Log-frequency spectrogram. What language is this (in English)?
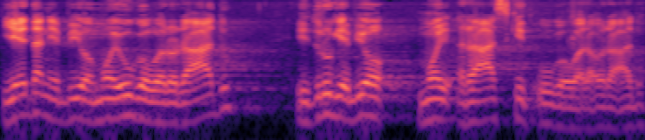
Croatian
